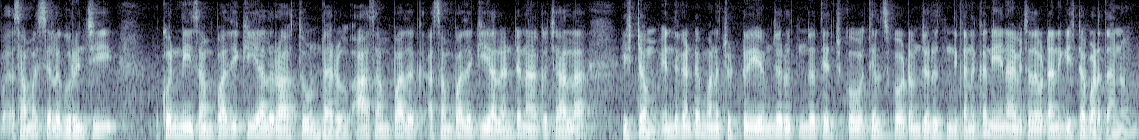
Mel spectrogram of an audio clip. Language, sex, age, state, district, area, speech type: Telugu, male, 30-45, Telangana, Hyderabad, urban, spontaneous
